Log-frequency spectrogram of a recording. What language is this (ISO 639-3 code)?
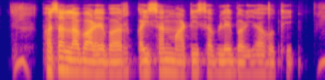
hne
